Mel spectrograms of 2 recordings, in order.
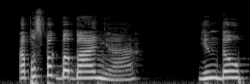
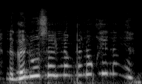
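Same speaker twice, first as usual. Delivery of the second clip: sweet reassurance; 10 semitones higher, much faster than usual. Retold or imitated. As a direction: brush it off tenderly. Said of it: "Sabi kong ganun". (malambing at mahinang pag-alo)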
